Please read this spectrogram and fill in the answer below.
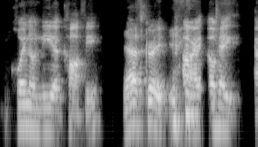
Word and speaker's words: Koinonia: business is, and I'm going to attempt to pronounce it correctly because I know I've messed up before. So it's Koinonia Coffee.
